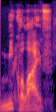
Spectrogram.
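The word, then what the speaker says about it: Mykolaiv: Então, Odess Nikolev ou Mikoliv, dependendo, sabe? Há uma pronúncia ucraniana e uma russa.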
